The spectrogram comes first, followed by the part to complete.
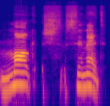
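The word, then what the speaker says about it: Sneyd: Pronunciation Mark Sined.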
